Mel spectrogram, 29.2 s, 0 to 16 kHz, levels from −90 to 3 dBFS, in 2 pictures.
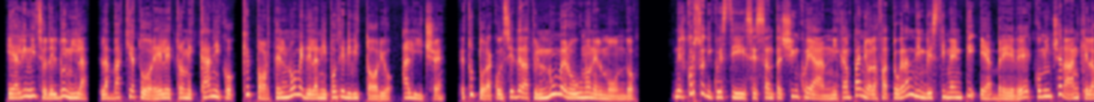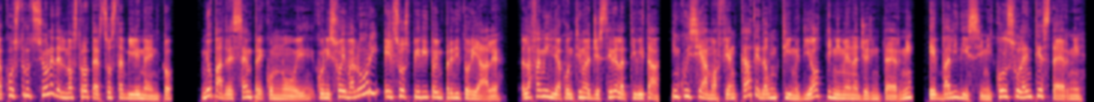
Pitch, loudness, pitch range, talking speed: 160 Hz, -10 LUFS, 140-200 Hz, 165 wpm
